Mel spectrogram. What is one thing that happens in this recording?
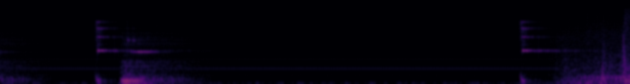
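A short electronic chime sounds twice.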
